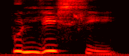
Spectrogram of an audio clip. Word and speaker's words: polisie: Let's hope you're not unfortunate enough to need the police, but if you do, you will be asking for the polisie in Afrikaans.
